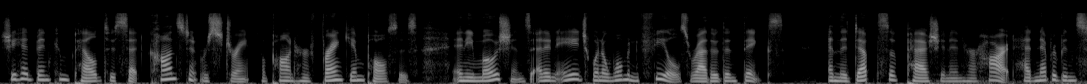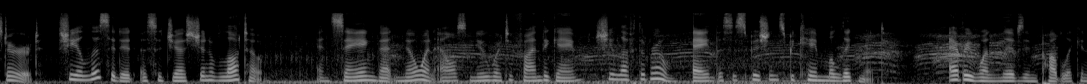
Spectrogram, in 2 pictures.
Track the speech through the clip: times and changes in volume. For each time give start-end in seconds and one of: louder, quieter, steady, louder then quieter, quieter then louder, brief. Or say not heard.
0.0-21.6 steady.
